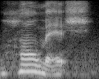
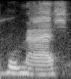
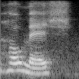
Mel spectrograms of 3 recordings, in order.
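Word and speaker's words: חומש: The modern Hebrew pronunciation Humash is an erroneous reconstruction based on the assumption that the Ashkenazic accent, which is almost uniformly penultimately stressed, had also changed the stress of the word. Humash preserved the original stress pattern, and both pronunciations contain a shifted first vowel.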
